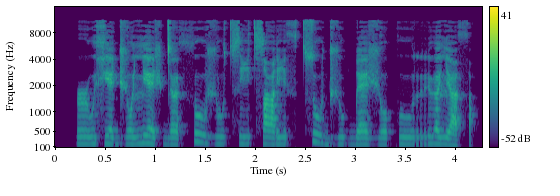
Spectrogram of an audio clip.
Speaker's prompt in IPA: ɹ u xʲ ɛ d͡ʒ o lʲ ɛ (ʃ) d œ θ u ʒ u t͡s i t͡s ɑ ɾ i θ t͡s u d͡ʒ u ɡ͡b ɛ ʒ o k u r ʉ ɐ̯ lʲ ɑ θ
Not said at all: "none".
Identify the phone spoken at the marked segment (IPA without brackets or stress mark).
ʃ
